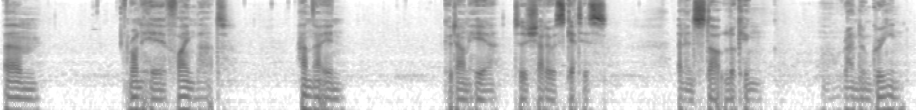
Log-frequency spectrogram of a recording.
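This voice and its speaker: A man doing soft-spoken, often whispered ASMR game commentary, muttering to himself with a voice strained by illness. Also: a bass voice, completely flat delivery, slow pace, pauses often, slightly rough. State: sick, resting a strained voice. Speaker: video game streamer.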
